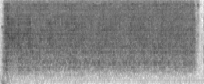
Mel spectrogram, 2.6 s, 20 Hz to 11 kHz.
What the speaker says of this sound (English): I'm going to use my 14mm deep 3/8 drive for my cordless impact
